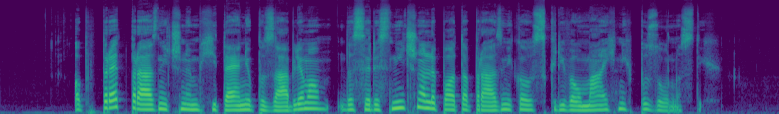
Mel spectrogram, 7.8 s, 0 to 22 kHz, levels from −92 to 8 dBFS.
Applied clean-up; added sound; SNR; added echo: none; none; none; none.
